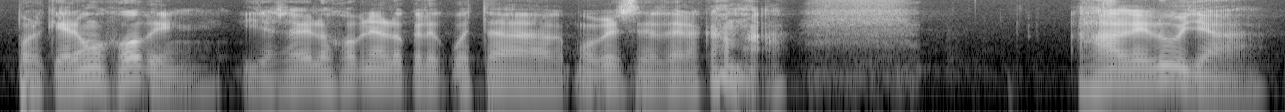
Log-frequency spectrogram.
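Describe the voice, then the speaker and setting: A man's voice: mid-range voice, normal speed, a bit bright, clean tone, in a large hall. An older man, preaching a sermon fervently. He keeps firing rhetorical questions at the congregation and breaking in with short exclamations of praise. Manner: fervent preaching with call-and-response questions and frequent interjections. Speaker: pastor.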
